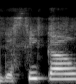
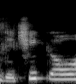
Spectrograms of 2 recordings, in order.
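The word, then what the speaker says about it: De Cicco: We're also starting broccoli de Chico or de Chico, however you want to pronounce it. Dicicco is the spelling of it.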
